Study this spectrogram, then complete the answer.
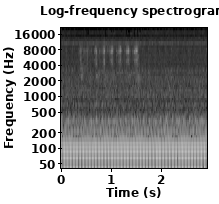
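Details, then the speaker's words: Ford Escort Cosworth during engine build: steady idle with a quick run of sharp high chirps; tensioner backed off slightly, noise reduced but persists, suspected tensioner may need replacing or backing off more; belt chirp at idle. "I backed off the tensioner a bit. I think it was the tensioner. It's still making a bit of a noise, like."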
